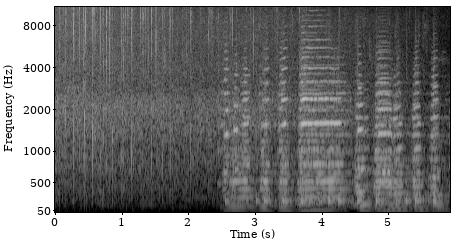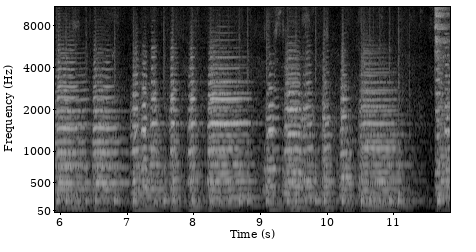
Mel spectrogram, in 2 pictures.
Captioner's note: applause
